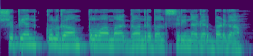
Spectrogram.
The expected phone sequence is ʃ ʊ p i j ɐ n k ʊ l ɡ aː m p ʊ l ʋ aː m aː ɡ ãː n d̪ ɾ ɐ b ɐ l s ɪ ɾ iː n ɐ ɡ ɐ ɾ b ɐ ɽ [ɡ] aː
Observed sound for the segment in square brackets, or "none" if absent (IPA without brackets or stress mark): ɡ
